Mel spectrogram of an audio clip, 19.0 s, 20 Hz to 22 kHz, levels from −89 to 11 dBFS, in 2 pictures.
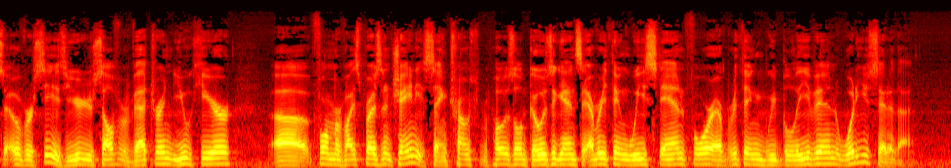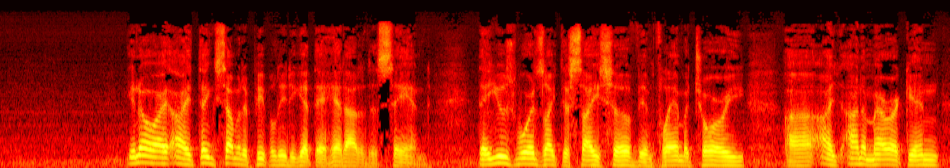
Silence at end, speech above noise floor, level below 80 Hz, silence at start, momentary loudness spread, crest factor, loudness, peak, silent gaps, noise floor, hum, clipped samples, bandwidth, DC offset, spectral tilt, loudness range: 0.1 s; 27 dB; -44 dBFS; 0 s; 6 LU; 14 dB; -15 LUFS; 0 dBFS; none; -41 dBFS; none; under 0.1%; 14 kHz; under 0.1%; -5.5 dB/octave; 3 LU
